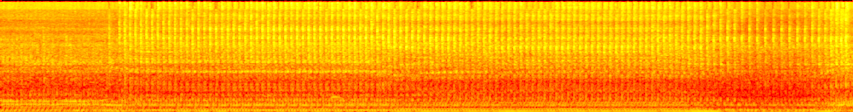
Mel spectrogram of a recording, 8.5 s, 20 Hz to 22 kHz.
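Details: 1992 Suzuki GSX-R 1100 at steady idle: dense rapid mechanical clatter over the exhaust note; abnormal engine noise, source not identified.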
